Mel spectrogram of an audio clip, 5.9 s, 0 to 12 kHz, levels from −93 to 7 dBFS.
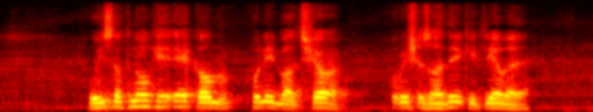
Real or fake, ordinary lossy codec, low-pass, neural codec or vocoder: fake; AAC, 48 kbps; 10.8 kHz; codec, 16 kHz in and 24 kHz out, 0.9 kbps, LongCat-Audio-Codec, four codebook decoder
